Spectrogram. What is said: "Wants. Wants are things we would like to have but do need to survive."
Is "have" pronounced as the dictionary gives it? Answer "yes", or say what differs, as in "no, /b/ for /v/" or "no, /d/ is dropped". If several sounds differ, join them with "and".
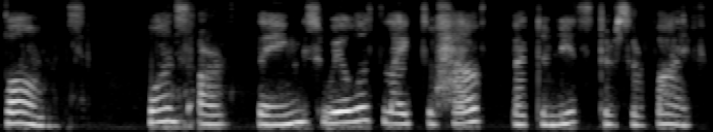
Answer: yes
